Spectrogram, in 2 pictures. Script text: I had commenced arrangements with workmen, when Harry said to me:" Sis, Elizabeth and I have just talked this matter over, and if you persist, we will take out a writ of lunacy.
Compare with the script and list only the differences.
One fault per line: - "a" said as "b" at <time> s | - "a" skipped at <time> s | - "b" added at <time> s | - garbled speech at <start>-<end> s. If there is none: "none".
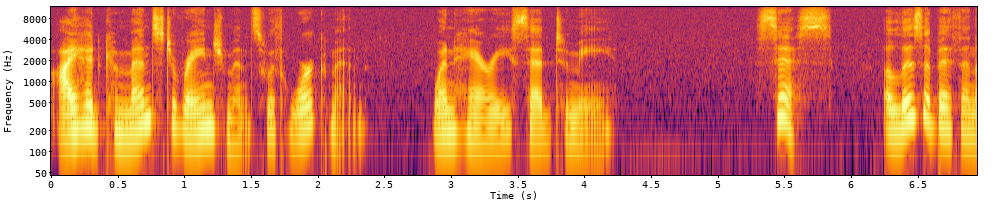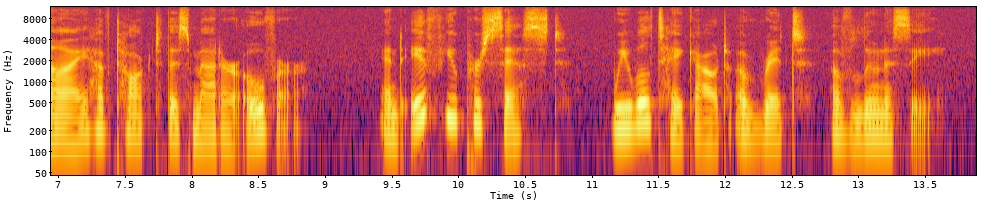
- "just" skipped at 7.4 s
